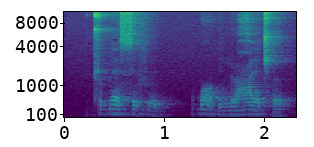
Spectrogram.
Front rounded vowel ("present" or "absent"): absent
